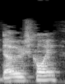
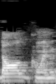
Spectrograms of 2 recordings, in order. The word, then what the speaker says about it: Dogecoin: I think the right pronunciation may be Dogecoin, but I call it dog coin because I was made fun of a while back for saying that.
